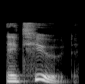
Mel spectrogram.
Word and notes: etude: British English

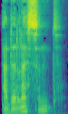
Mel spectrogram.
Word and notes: adolescent: British English

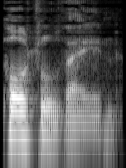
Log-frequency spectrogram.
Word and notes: portal vein: British English

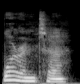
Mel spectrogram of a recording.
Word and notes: warrantor: British English

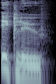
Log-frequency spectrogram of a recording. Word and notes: igloo: British English

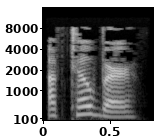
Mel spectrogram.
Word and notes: october: British English

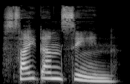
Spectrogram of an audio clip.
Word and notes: sight unseen: American English

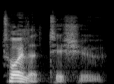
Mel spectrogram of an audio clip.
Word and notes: toilet tissue: British English

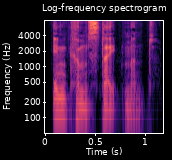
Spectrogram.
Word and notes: income statement: British English

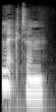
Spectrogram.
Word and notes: lectern: British English

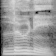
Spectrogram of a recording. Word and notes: loony: American English

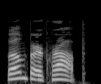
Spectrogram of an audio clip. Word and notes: bumper crop: British English

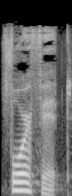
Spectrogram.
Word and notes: forfeit: American English

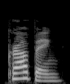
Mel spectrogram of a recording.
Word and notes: cropping: British English

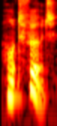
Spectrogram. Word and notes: hotfoot: British English

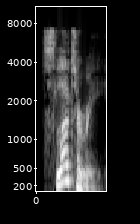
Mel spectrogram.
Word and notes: sluttery: British English

